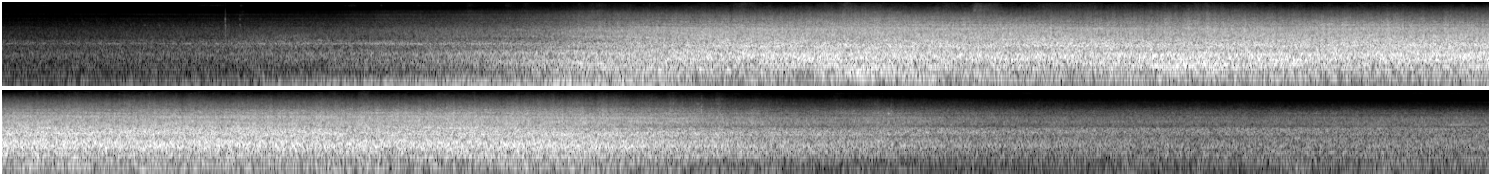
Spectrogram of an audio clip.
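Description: Freight train of tank wagons hauled by an electric locomotive approaching and passing close by, its wheels running on the rails. It swells over the first few seconds, stays loud for about fifteen seconds as the wagons roll past, then fades as the train moves away.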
